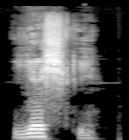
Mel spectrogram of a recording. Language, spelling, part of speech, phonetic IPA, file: Polish, jeśli, conjunction, [ˈjɛ̇ɕlʲi], Pl-jeśli.ogg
